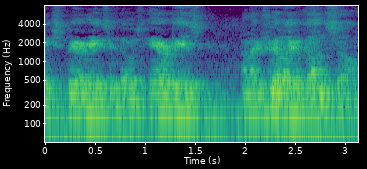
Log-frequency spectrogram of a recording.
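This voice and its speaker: Speaking fairly quickly in a fairly even tone, a man is heard with audible room echo and noticeable noise in the background. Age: 80s+. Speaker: community election candidate. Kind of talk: campaign speech. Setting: community meeting with microphone. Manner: halting, with repetitions.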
